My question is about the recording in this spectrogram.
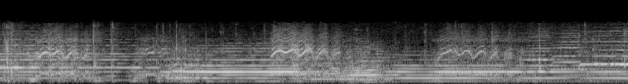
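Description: A horse whinnying three times, a quivering cry about half a second in, another near three seconds and a third around four and a half seconds, over hoofbeats on a dirt road. Orchestral score music plays steadily underneath.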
